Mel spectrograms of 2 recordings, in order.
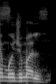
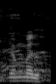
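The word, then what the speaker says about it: مجمل: ईमान मुजमल। ईमान जुमल। मुजमल, meme gym ये साकिन है जीम जी। बाज लोग क्या कहते हैं इसको? ईमान जम्मल। मुजम्मल, ये गलत है।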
